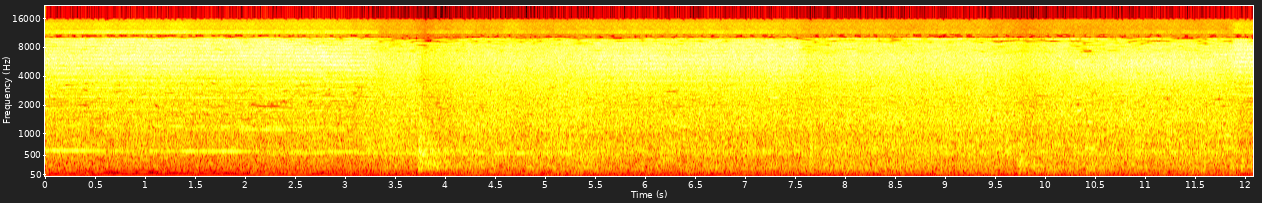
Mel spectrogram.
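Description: Steam-powered sawmill machinery running: a loud, steady mechanical din with a held whine that stops with a short knock about four seconds in, the din carrying on after it.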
